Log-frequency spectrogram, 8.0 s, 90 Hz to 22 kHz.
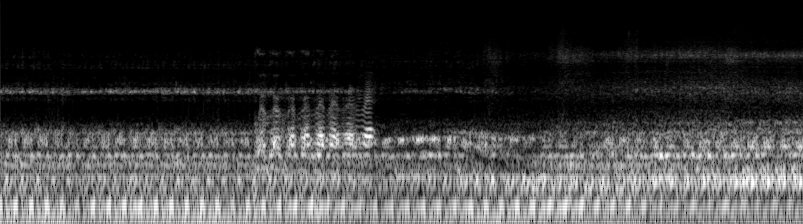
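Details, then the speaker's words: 1969 Buick Special Deluxe after a carburetor clean, warm: steady idle around 700 rpm with an uneven loping cam beat, running cleanly; normal warm idle with lumpy cam. "Okay, we're right at like 700 and it's idling. I got no brakes. Listen to that cam."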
